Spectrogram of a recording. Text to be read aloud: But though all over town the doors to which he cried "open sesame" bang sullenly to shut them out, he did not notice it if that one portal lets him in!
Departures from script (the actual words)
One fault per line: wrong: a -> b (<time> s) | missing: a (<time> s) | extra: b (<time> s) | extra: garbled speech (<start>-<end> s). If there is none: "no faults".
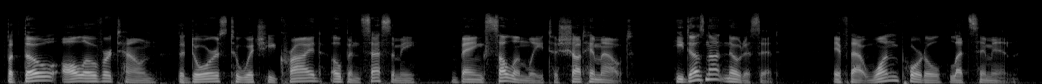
wrong: them -> him (5.8 s)
wrong: did -> does (6.8 s)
